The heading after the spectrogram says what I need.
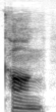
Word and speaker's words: Kang: "I'm Agent Kang," she said, pronouncing it Kong, "and this is Agent Silva."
